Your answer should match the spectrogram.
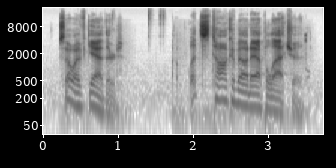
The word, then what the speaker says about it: Appalachia: Tell her it's pronounced Appalachia, not Appalachia. Let's just go ahead and do that.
